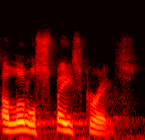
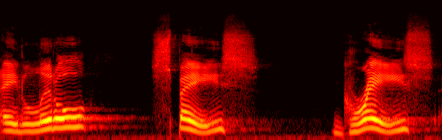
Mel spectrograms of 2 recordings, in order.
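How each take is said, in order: First: Space and grace run together as one phrase. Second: There is a break between space and grace. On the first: Space grace is treated as a single thing. The speaker calls it wrong. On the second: Grace is shown for a short time. The speaker calls it right.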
